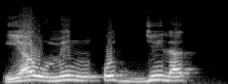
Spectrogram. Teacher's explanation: یومن نون کی آواز کو ظاہر کریں گے، ظاہر کر کے اس کو ادا کیا جائے گا، یومن اجلت۔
